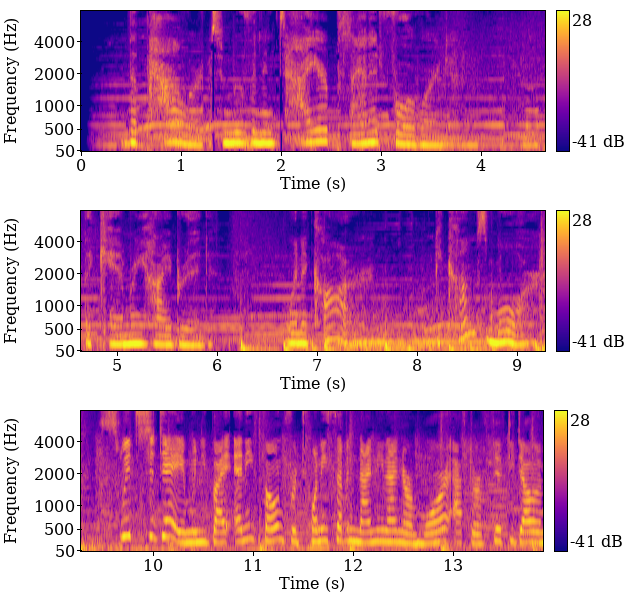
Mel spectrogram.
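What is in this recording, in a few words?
female, late 20s mid 30s, contemporary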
